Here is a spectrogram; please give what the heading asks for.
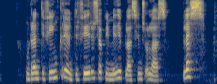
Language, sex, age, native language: Icelandic, female, 40-49, Icelandic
